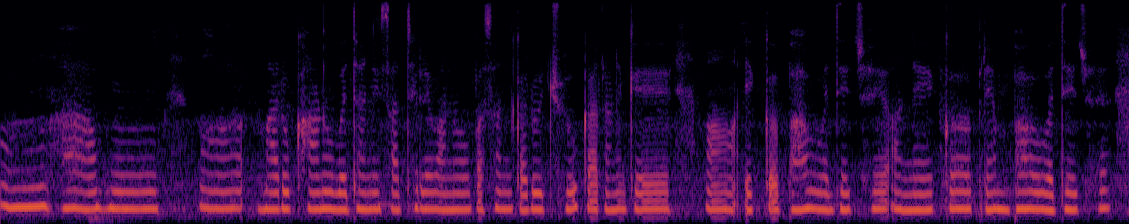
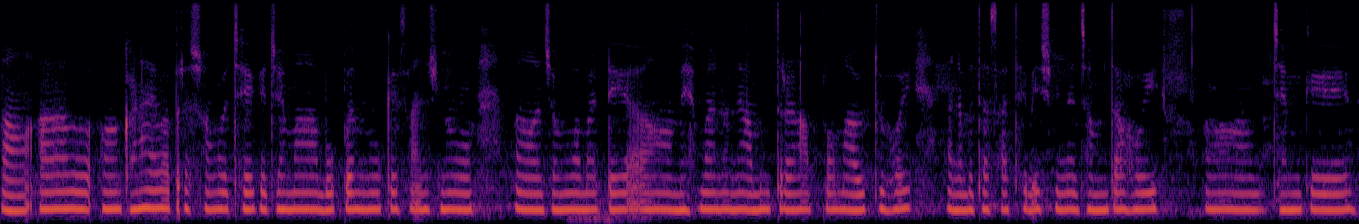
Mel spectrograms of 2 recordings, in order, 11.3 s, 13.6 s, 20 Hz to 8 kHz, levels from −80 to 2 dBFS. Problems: none marked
